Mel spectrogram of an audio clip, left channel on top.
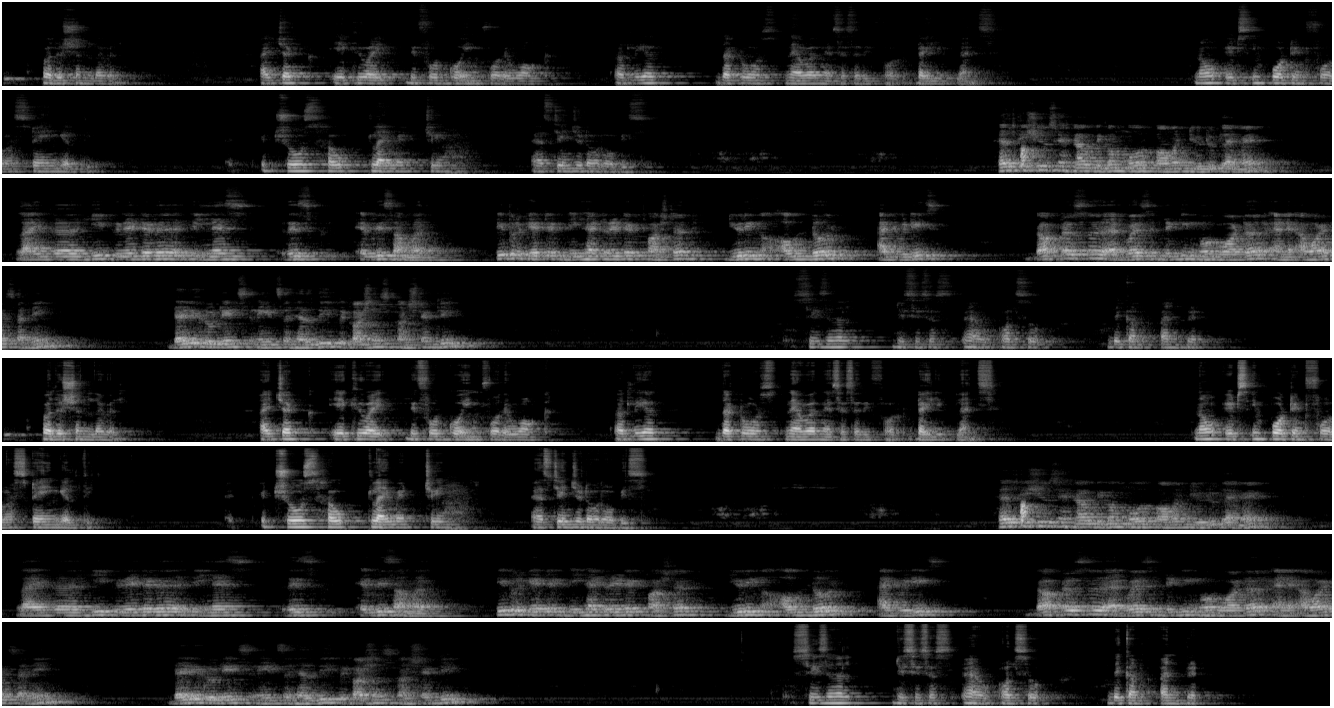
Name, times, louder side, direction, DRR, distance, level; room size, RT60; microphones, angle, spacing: voice 1, 0.4-1.2 2.6-5.4 6.1-6.7 7.1-9.9 11.9-14.2 15.9-18.0 18.6-19.7 23.5-23.6 47.8-48.5 48.8-50.4 51.0-51.8, right 5 dB, 80° right, 0.7 m, -25 dB
voice 2, 23.3-25.9 26.7-29.0 29.4-29.7 30.1-30.9 31.5-33.5 33.8-35.0 35.3-35.9 36.8-40.5 41.6-44.5, equal, 85° left, 5.3 m, -26 dB
14.5 x 12.0 x 3.9 m
head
